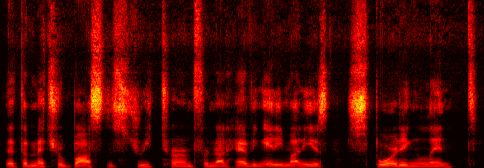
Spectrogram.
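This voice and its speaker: A man reading literary prose aloud like an audiobook, with deliberate phrasing, close to a studio microphone. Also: medium pitch, warm tone, no room sound. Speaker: host reading a novel aloud. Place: small studio with acoustic foam panels.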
